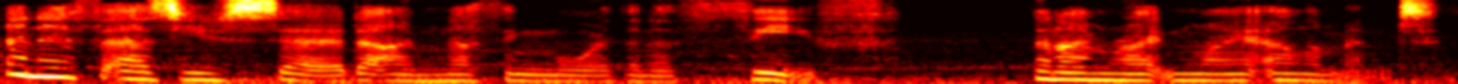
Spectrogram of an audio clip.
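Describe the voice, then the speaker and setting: A woman's voice: on the low side, normal speed, music in the background, natural voice. A woman playing a cool, self-assured female thief in a video game, with a dry, teasing, guarded way of talking. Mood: guarded, defiant. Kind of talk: naturalistic video game acting.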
